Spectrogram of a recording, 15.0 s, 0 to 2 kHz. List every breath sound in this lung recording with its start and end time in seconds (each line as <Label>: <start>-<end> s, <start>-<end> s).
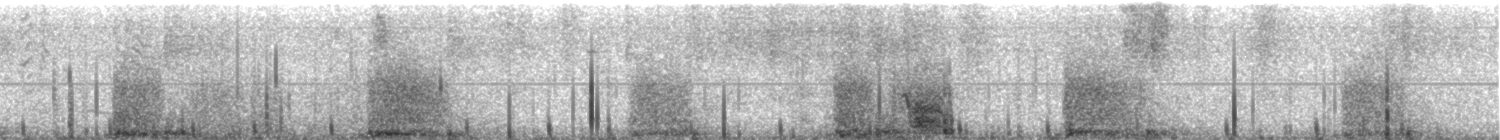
Inhalation: 1.01-1.66 s, 3.59-4.85 s, 6.22-7.00 s, 8.31-9.05 s, 10.64-11.53 s, 13.35-14.11 s
Exhalation: 1.66-2.91 s, 7.01-7.79 s, 9.05-9.84 s, 11.53-12.29 s, 14.18-14.94 s
Wheeze: 9.05-9.84 s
